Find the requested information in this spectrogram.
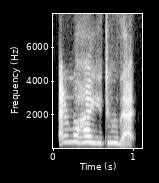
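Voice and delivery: incredulous high repeat; high-pitched disbelief. Real, not acted.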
